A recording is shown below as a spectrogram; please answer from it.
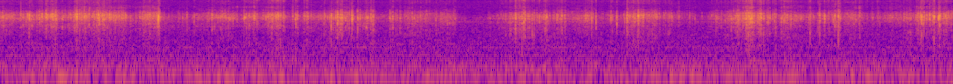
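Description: A small round, ring-shaped brush of stiff brown natural coir bristles with a center hole is held in one hand while its bristles are flicked and scratched with a pink plastic tool and fingertips. A dense, quiet, crackling scratch with rapid patter-like ticks and a bright hiss runs throughout over a faint low hum.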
